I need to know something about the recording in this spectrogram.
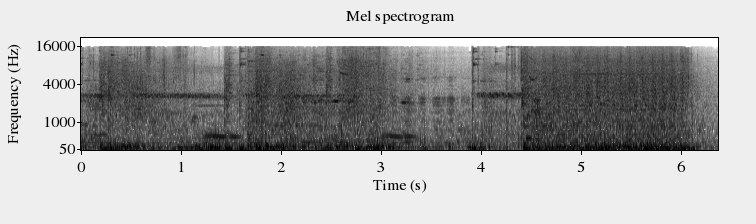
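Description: An electric bolt crackles and buzzes.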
